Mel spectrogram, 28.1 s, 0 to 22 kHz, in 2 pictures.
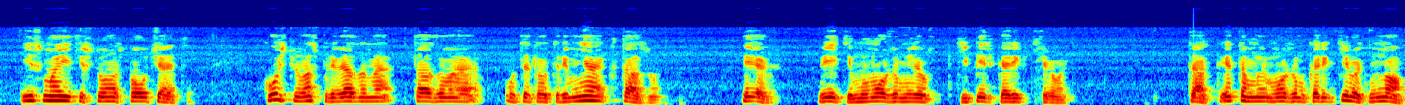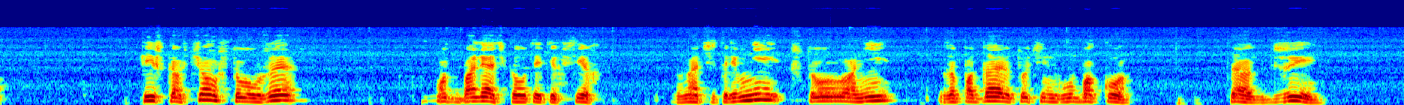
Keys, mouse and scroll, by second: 0.5 middle click, 4.2 click, 6.7 r, 11.7-13.7 middle drag, 15.6 click, 17.9 click, 18.9 click, 20.2 click, 20.9-21.6 middle drag, 22.7 click, 23.4-24.9 middle drag, 26.0 g.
